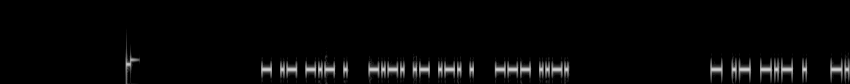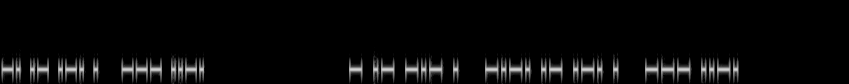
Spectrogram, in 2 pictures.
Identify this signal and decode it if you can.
Morse code, heard as a keyed tone, about 34 wpm, 700 Hz. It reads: TAKE CARE OF TAKE CARE OF TAKE CARE OF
